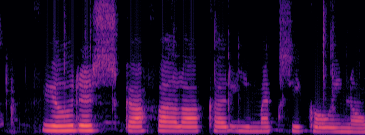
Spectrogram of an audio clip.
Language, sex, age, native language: Icelandic, female, 21, Icelandic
